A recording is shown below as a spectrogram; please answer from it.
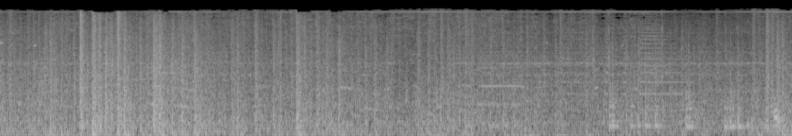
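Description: In the video game Napoleon: Total War, a battle rages with dense crackling musket volleys and booming artillery fire, repeated sharp bursts over a continuous rumble.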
